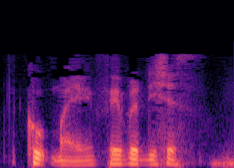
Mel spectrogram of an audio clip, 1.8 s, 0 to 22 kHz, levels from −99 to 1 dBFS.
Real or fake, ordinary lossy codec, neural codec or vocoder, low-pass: fake; MP3, 24 kbps; codec, 16 kHz, 0.7 kbps, FocalCodec; 7.2 kHz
